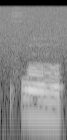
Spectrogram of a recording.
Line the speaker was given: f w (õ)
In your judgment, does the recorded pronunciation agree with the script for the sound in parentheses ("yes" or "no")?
yes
